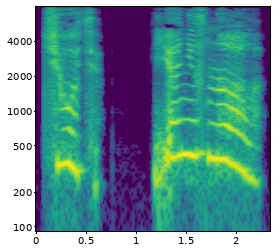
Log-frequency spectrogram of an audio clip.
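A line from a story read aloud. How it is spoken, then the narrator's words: Pleading. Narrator (Russian): взмолилась Саша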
